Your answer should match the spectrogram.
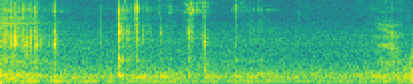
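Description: Faint, scattered light clicks and rattles of cardboard jigsaw puzzle pieces shifting in their box as the box is handled, several in the first second, then quieter.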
